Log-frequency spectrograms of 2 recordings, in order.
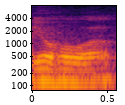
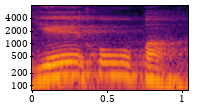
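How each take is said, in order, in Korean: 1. 마지막 음절은 w 소리로 시작합니다. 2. 마지막 음절은 v 소리로 시작합니다. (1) "우리는 여호와 이렇게 이제 많이 그 익숙해졌죠" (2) "예호바가 사실은 가장 정확한 하나님 그 이름의 발음입니다"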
